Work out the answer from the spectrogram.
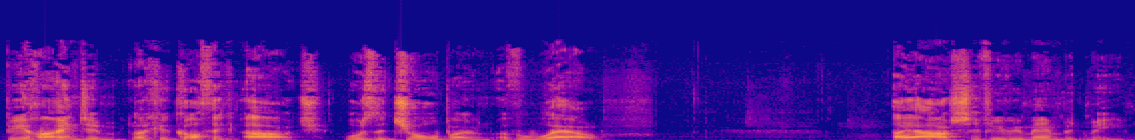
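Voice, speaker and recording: A man reading a literary novel aloud in a measured, even manner. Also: fairly low pitch, vocal fry. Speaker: audiobook reader. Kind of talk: scripted narration.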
